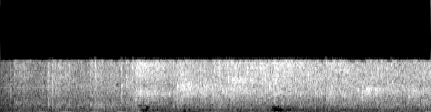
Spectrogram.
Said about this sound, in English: I thought you would clap for her.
